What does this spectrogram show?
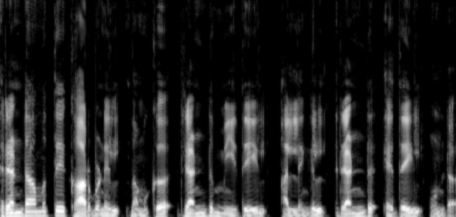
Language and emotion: Malayalam, neutral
